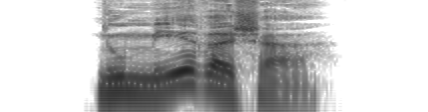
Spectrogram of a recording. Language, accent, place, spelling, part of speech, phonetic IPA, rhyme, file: German, Germany, Berlin, numerischer, adjective, [nuˈmeːʁɪʃɐ], -eːʁɪʃɐ, De-numerischer.ogg
- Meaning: 1. comparative degree of numerisch 2. inflection of numerisch: strong/mixed nominative masculine singular 3. inflection of numerisch: strong genitive/dative feminine singular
